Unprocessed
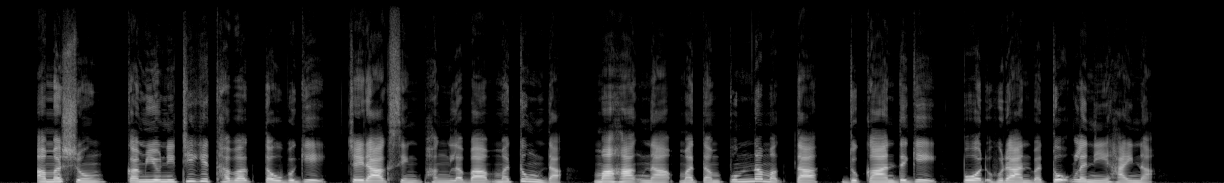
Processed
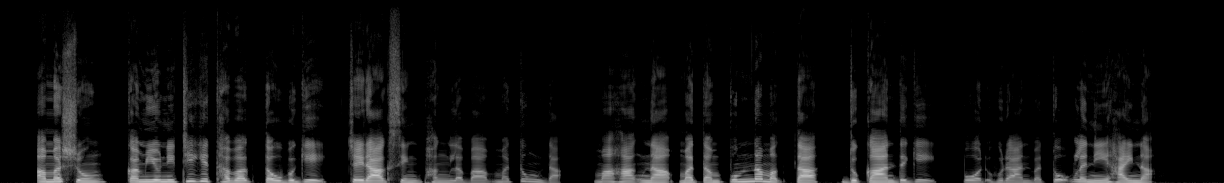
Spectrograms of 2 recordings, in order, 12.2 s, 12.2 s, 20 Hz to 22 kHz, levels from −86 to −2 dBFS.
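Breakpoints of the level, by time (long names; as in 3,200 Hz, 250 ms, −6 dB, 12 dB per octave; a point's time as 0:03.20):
0:04.28 −6 dB
0:04.72 −17 dB
0:06.03 −17 dB
0:06.50 −5 dB
0:08.74 −5 dB
0:09.27 −16.5 dB
0:10.50 −16.5 dB
0:11.00 −4.5 dB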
